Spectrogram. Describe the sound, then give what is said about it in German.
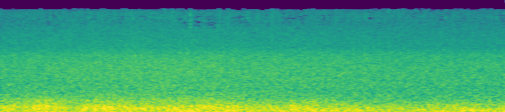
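Steady heavy rain from a summer thunderstorm in the city pours down on a street with a low, continuous rumble of thunder directly overhead, dense and unbroken throughout, with no voices. “Der Regen prasselt auf die Straße, das Donnergrollen genau über dir.”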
